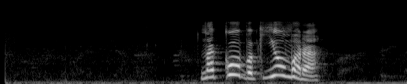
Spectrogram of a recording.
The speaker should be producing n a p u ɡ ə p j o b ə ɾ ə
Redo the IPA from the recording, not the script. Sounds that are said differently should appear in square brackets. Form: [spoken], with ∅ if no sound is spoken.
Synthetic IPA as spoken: n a [k] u [b] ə [k] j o [m] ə ɾ [a]

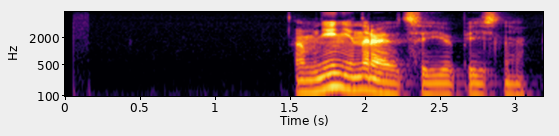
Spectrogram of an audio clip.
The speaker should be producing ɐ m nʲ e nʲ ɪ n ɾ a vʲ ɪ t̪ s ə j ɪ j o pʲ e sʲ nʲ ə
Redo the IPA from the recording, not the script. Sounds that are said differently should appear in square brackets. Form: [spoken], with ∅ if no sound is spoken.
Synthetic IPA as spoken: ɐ m nʲ e nʲ ɪ n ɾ a vʲ ɪ t̪ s ə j ɪ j o pʲ e sʲ nʲ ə

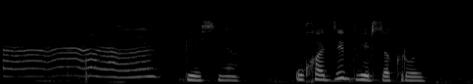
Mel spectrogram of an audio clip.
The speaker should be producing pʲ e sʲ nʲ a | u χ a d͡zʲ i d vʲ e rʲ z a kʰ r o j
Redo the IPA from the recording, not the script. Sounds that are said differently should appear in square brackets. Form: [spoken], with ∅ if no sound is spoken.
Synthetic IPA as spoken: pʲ e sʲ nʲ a | u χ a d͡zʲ i d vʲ e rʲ z a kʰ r o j

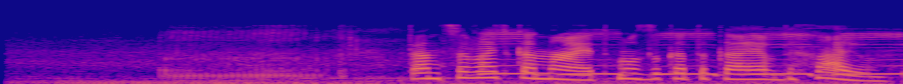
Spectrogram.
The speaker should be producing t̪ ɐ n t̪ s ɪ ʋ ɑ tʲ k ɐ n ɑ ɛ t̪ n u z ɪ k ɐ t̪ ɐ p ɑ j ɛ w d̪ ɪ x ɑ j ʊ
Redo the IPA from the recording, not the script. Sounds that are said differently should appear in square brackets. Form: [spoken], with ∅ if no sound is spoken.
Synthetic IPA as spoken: t̪ ɐ n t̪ s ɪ ʋ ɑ tʲ k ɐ n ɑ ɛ t̪ [m] u z ɪ k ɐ t̪ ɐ [k] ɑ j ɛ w d̪ ɪ x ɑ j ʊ

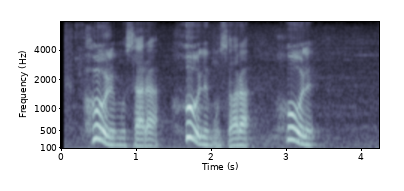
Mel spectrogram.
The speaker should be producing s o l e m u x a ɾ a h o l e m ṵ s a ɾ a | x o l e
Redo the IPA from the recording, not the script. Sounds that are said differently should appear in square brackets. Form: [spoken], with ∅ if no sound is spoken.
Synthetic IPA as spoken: [h] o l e m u [s] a ɾ a h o l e m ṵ s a ɾ a | [h] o l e

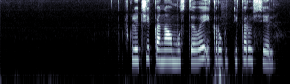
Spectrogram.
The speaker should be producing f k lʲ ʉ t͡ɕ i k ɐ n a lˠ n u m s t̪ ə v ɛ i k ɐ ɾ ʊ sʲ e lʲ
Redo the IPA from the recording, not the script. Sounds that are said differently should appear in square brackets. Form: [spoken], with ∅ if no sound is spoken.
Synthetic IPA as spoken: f k lʲ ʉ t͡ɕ i k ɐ n a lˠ [m] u [∅] s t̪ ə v ɛ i k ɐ ɾ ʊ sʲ e lʲ

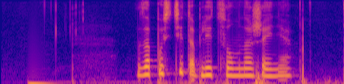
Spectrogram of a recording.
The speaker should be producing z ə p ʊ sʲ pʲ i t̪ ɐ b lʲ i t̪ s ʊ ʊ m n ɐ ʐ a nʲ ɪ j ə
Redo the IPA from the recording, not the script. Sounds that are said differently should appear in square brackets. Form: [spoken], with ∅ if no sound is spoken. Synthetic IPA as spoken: z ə p ʊ sʲ [tʲ] i t̪ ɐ b lʲ i t̪ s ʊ ʊ m n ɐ ʐ [ɛ] nʲ ɪ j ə

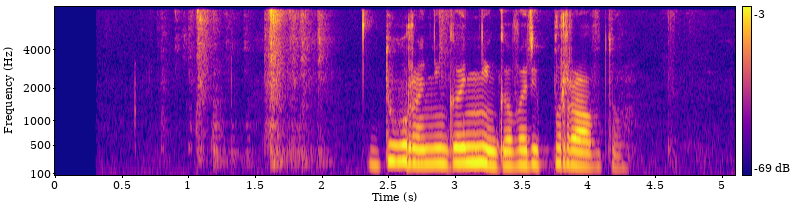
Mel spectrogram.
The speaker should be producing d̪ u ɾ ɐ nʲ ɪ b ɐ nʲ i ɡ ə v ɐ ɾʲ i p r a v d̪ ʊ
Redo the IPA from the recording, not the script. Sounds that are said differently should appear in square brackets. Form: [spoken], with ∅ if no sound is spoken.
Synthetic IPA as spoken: d̪ u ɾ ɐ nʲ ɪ [ɡ] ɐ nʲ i ɡ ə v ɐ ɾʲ i p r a v d̪ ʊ

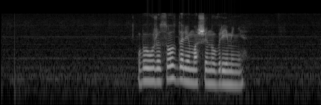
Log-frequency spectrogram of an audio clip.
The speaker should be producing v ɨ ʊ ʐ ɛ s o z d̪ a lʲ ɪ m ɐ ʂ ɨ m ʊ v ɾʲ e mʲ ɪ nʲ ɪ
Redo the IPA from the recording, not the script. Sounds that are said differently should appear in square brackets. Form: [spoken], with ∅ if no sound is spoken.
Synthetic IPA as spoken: v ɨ ʊ ʐ ɛ s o z d̪ [ə] lʲ ɪ m ɐ ʂ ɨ [n] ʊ v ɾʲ e mʲ ɪ nʲ ɪ

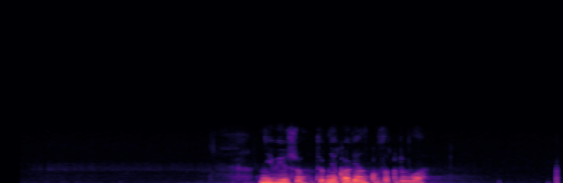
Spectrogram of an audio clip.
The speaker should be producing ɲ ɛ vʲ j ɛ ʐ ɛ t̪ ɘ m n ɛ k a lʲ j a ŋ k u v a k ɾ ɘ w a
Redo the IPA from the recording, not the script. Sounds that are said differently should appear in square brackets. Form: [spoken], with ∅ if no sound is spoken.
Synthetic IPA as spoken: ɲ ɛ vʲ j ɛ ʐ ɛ t̪ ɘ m [ɲ] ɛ k a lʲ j a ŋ k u [z] a k ɾ ɘ w a

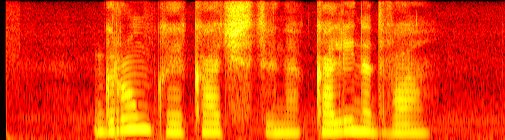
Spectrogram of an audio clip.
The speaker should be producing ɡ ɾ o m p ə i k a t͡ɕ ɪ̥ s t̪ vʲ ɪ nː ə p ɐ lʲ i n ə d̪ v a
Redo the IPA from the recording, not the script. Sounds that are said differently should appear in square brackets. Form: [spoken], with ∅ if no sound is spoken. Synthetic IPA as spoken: ɡ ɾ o m [k] ə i k a t͡ɕ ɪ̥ s t̪ vʲ ɪ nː ə [k] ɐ lʲ i n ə d̪ v a

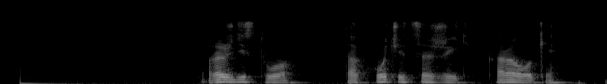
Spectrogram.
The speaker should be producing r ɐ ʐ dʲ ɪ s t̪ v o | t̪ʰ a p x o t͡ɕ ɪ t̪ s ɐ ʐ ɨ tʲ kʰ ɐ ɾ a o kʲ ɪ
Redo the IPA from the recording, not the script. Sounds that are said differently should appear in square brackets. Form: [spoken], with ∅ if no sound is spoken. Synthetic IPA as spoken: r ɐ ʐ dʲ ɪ s t̪ v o | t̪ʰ a [k] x o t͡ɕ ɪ t̪ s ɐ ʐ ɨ tʲ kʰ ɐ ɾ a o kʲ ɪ

